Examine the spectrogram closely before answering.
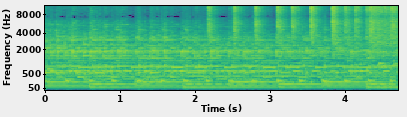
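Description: Sasak gendang beleq gamelan playing. A row of small kettle gongs struck with mallets plays a repeating melody over a low sustained drone, with quick high clashes through the second half.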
